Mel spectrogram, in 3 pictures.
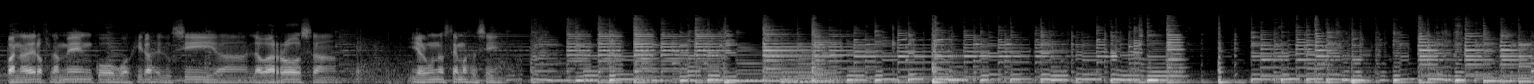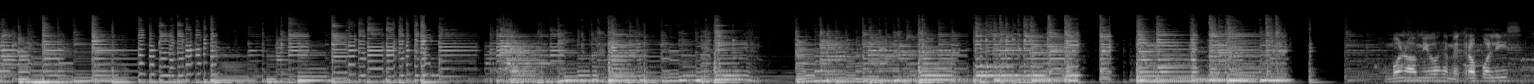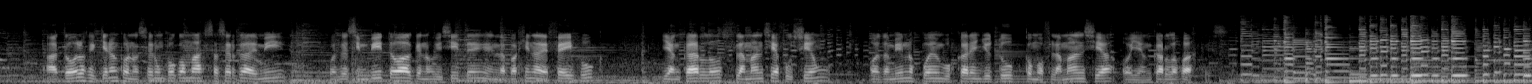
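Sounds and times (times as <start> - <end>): flamenco acoustic guitar: 0.0 - 46.0.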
